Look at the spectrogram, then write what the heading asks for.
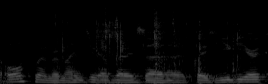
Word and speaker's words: Orthworm: Do you still pronounce it as earthworm because of how the O in worm is pronounced? No. I'm going to say no. I do think it's meant to be Orthworm, but I just can't bring myself to say that when I've already said Orth.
